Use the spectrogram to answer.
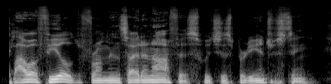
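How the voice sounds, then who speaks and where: Very deep and low in pitch, a man's voice with a dark, mellow tone comes through on a very clean recording with a silent background. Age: 40s. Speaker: podcast host. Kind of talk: solo educational monologue. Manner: casual with frequent fillers.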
